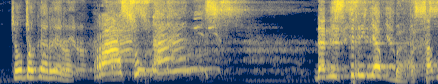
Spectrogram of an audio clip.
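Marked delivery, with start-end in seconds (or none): 0.9-2.4 slow, high stress on Rasul nangis; solemn emphasis on nangis; slow emphatic. Real, not acted. Stressing the Prophet wept.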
